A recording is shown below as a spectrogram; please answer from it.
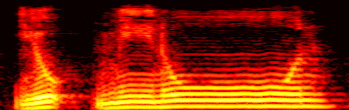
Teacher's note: يؤمنون، الهمزة في كلمة يؤمنون ساكنة وبعدها ميم، الهمزة من أقصى اللسان، عفوا الهمزة من أقصى الحلق، والميم من الشفتين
